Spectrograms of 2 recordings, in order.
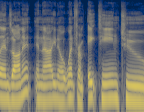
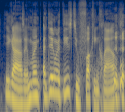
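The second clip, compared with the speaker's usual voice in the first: usual speaking voice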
